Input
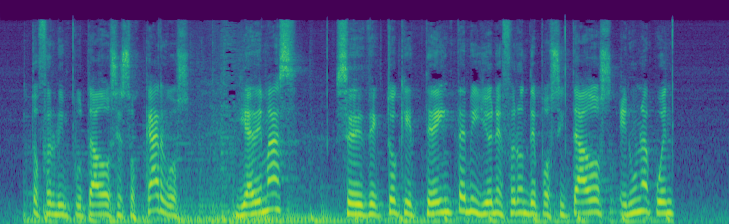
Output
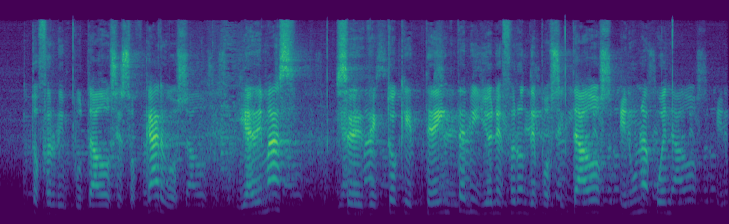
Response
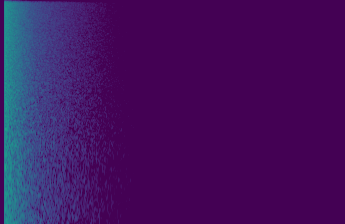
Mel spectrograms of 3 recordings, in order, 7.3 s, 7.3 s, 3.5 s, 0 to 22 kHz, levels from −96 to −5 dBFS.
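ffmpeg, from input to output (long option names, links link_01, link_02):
-filter_complex "[0:a]highpass=frequency=1500:width=0.5412,highpass=frequency=1500:width=1.3066,asplit=2[link_01][link_02];[link_02]adelay=964,lowpass=frequency=4100:poles=1,volume=-12.5dB,asplit=2[link_03][link_04];[link_04]adelay=964,lowpass=frequency=4100:poles=1,volume=0.49,asplit=2[link_05][link_06];[link_06]adelay=964,lowpass=frequency=4100:poles=1,volume=0.49,asplit=2[link_07][link_08];[link_08]adelay=964,lowpass=frequency=4100:poles=1,volume=0.49,asplit=2[link_09][link_10];[link_10]adelay=964,lowpass=frequency=4100:poles=1,volume=0.49[link_11];[link_01][link_03][link_05][link_07][link_09][link_11]amix=inputs=6:normalize=0,asplit=2[link_12][link_13];[1:a]atrim=start_sample=2205,lowpass=8300,adelay=22[link_14];[link_13][link_14]afir=irnorm=-1:irlink=0,volume=-21.5dB[link_15];[link_12][link_15]amix=inputs=2:normalize=0,volume=-4dB"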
